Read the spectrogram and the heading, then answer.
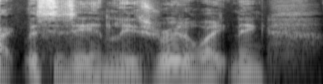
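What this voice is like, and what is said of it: Put-on sexy voice. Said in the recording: “I'm doing my sexy voice”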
